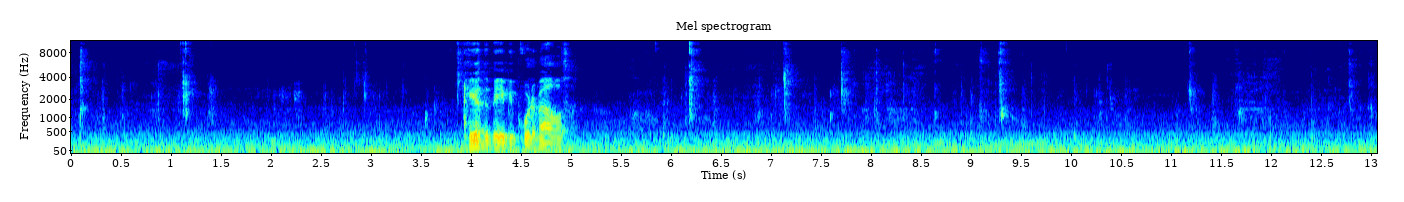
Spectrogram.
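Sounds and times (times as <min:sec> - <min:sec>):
wet mouth clicks: 0:05.9 - 0:07.9.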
